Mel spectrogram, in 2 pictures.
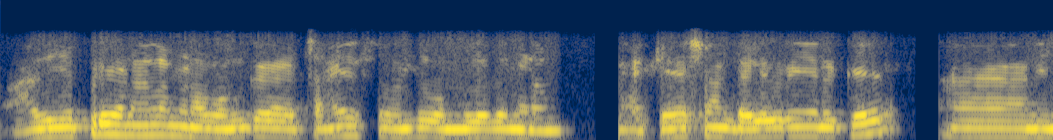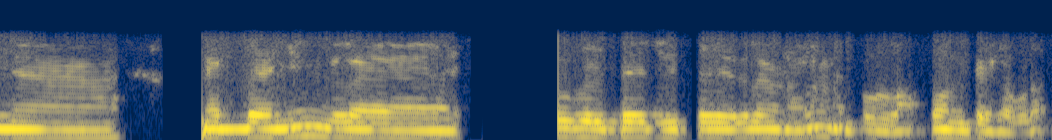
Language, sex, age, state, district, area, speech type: Tamil, male, 30-45, Tamil Nadu, Tiruvarur, rural, conversation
